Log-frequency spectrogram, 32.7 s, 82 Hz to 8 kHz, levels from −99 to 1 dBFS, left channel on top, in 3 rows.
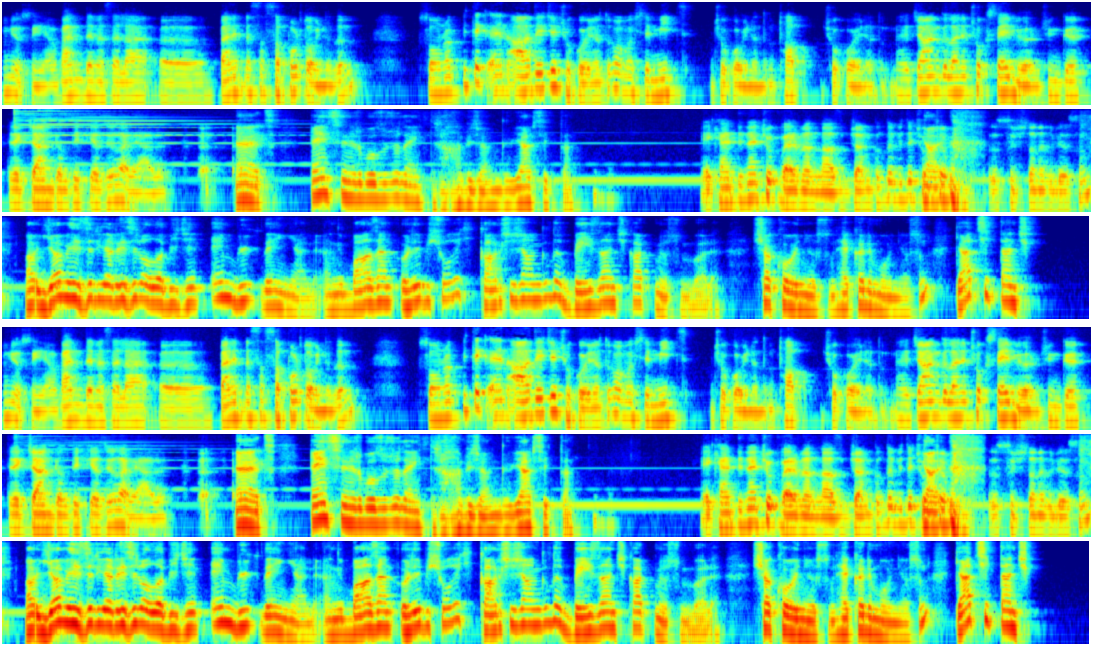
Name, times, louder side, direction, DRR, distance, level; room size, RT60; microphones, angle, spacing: voice 1, 0.0-3.5 4.2-6.8 7.1-12.5 12.8-13.0 13.4-13.5 16.8-17.0 17.9-20.5 20.8-21.8, right 3 dB, 40° right, 0.7 m, -27 dB
sound 1, 11.0-26.0, right 1 dB, 60° left, 1.2 m, -47 dB
voice 2, 13.2-13.6 14.0-16.6 20.1-20.6 22.0-29.0 29.3-32.1, right 5 dB, 60° right, 0.4 m, -20 dB
9.4 x 6.6 x 3.8 m
head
